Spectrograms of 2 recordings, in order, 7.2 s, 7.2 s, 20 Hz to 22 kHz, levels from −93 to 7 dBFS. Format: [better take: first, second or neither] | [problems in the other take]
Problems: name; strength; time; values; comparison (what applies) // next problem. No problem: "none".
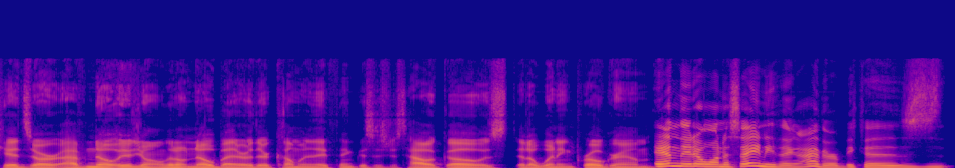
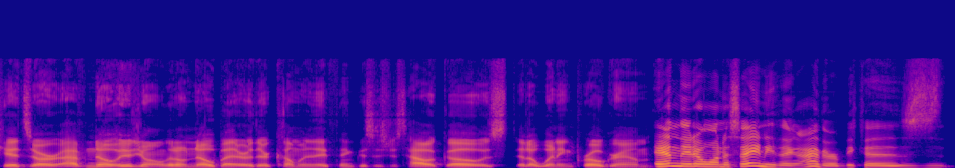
first | thin; somewhat; fading below 300 Hz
